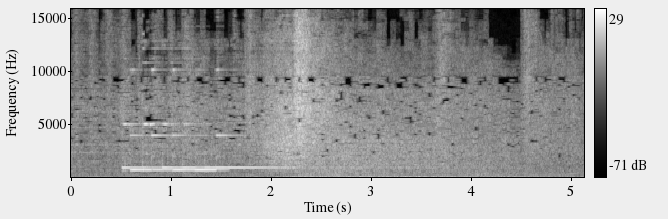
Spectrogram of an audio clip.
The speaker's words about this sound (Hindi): दरवाजे की घंटी फिर से बजी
